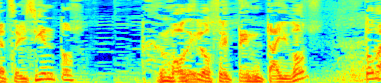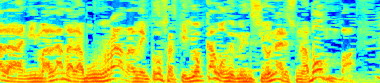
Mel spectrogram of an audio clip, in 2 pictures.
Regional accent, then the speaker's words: Rosario, Santa Fe, Argentina; Porque soy de Fisherton.

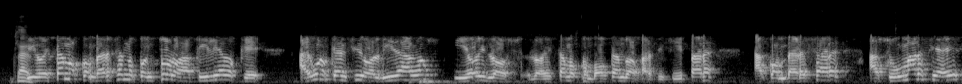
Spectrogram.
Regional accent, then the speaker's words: Villa Allende, Córdoba, Argentina; Yo estoy como secretario político de la 62 Colón, que también soy de Villa Allende.

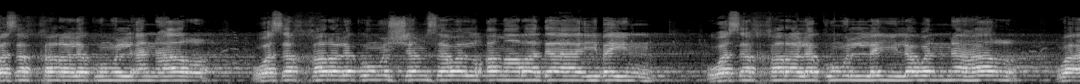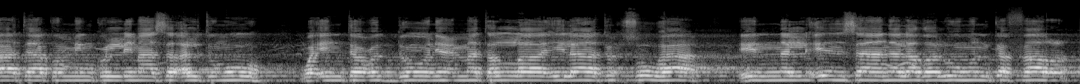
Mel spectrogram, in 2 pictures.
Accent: Sudan; وقد قطع من بلدنا السودان جزء، وانتقص من أرضه وشعبه.

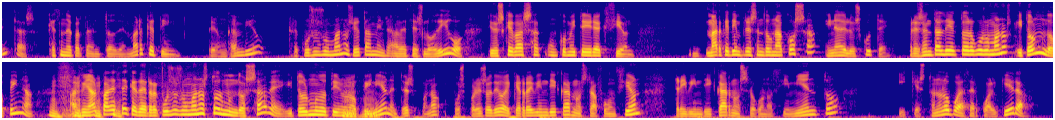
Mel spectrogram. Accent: Spain; como los españoles, quizá porque somos más apasionados, somos más entregados

